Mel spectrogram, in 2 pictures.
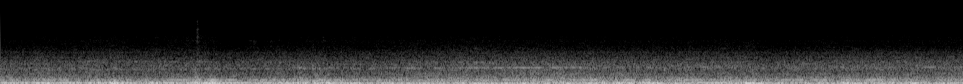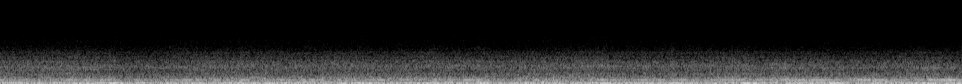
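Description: A car driving on a city road: a steady low rumble of tyres and engine with a faint constant hum, and a single light click about two seconds in.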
